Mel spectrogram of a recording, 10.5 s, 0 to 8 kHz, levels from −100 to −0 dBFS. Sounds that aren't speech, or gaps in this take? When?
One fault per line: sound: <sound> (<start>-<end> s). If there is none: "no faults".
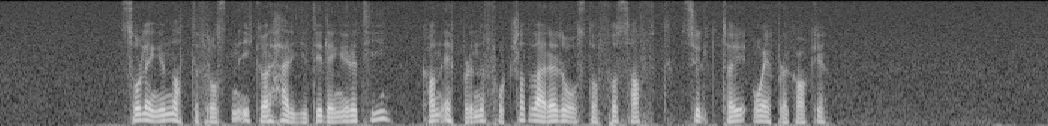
no faults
